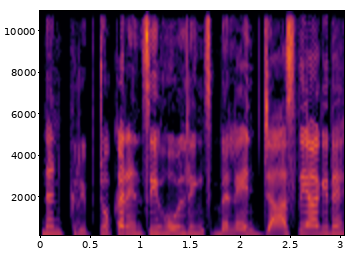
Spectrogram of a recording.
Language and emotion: Kannada, happy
